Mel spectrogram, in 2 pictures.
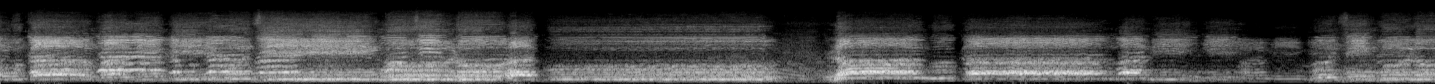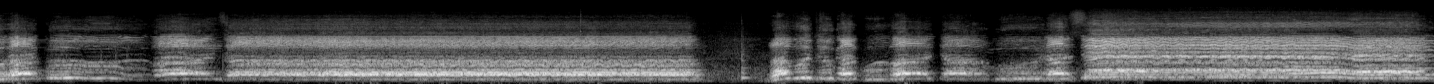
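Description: Male choir singing in harmony, in phrases broken by short pauses, with a long held chord a little past the middle.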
